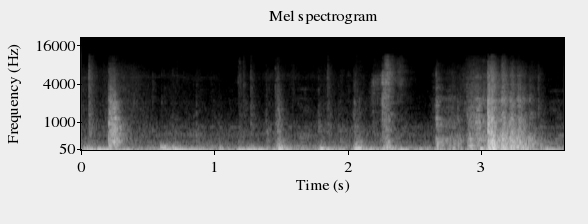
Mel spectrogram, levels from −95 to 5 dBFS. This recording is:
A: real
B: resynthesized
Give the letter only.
A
